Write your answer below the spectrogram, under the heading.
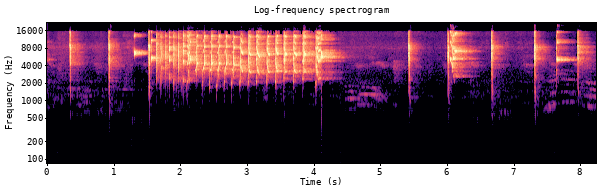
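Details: Lovebird giving ngetik and ngekek sounds: a few sharp ticks lead into a sustained rapid rattling trill of evenly spaced high notes for about two and a half seconds, followed by scattered clipped chirps.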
